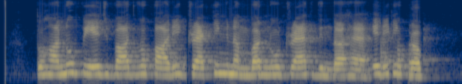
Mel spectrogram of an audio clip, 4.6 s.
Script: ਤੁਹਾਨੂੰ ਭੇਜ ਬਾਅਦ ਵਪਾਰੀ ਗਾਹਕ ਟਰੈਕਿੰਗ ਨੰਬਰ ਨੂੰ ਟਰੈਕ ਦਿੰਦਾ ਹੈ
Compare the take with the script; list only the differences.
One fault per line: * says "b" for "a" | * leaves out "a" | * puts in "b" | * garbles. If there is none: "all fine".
* leaves out "ਗਾਹਕ"
* garbles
